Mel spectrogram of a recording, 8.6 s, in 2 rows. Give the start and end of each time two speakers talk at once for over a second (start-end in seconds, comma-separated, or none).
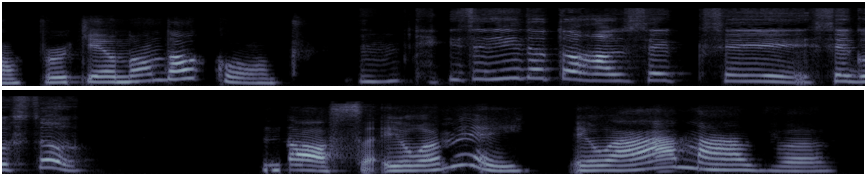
none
